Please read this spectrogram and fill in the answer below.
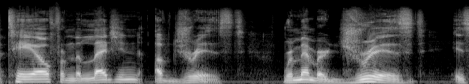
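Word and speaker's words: Drizzt: at odds a tale from The Legend of drizz remember driz is spelled Dr i zzt t for a free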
